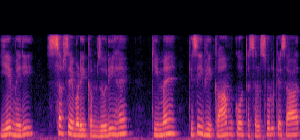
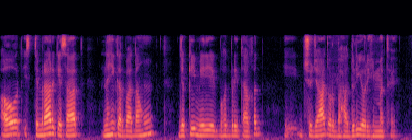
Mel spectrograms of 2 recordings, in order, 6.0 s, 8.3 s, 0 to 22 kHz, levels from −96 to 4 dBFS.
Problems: none marked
